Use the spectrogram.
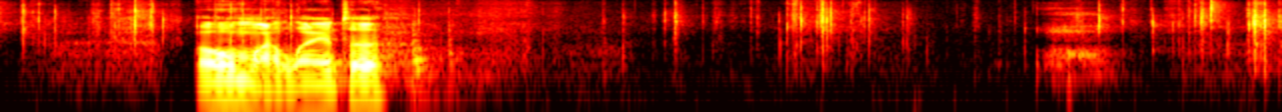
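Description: Black-and-white photographic film being cut and handled, with faint scattered crinkling, crackling and snipping sounds coming after a short burst of speech and continuing at low level.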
